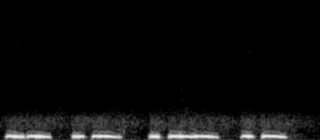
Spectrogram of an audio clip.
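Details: Trapping in the wild Central Highlands forest of Gia Lai, Vietnam: a spotted dove gives four paired coo phrases, a brief hoarse note then a drawn-out, gently falling coo, about once a second.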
